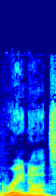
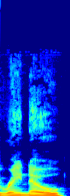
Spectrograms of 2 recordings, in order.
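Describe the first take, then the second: First: The word ends with an audible s sound. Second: The word ends without any s sound. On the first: The speaker calls it wrong. "the doctor actually said Raynaud's too" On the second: The speaker calls it right. "like it's supposed to be Raynaud. It's a silent"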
